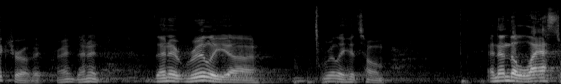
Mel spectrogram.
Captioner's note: audience laughs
